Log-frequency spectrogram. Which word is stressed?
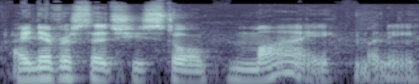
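my. The stress is on "my".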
